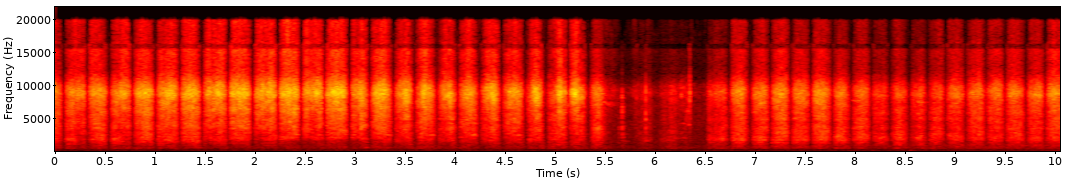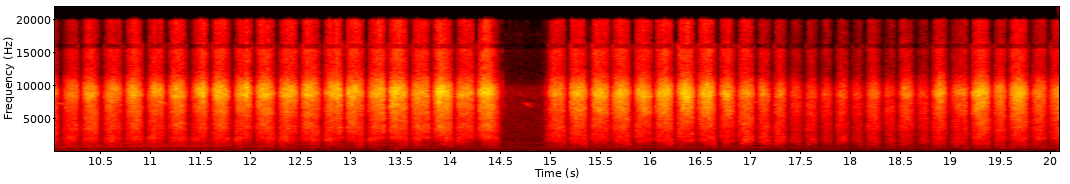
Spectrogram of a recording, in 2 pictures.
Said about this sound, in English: I'm doing sanding the Bondo right now with 80 sandpaper.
